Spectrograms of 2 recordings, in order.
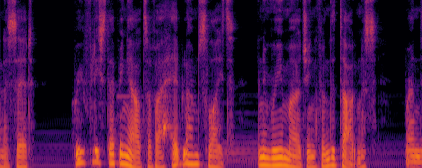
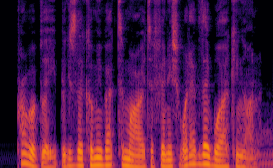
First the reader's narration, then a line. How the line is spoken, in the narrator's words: Rob said quickly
